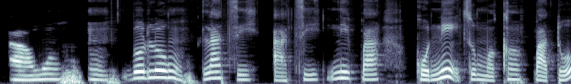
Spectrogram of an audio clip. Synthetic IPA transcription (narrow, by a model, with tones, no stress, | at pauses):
a˨w̃ɔ̃˧˨ | ɡ͡bo˦lo˦wũ˦˨la˦ti˧ | a˨tʰi˧nĩ˦k͡pa˧ | ko˨nĩ˨˦i˨tũ˧˦mɔ̃˨kʰã˦˧k͡pa˨to˨˦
